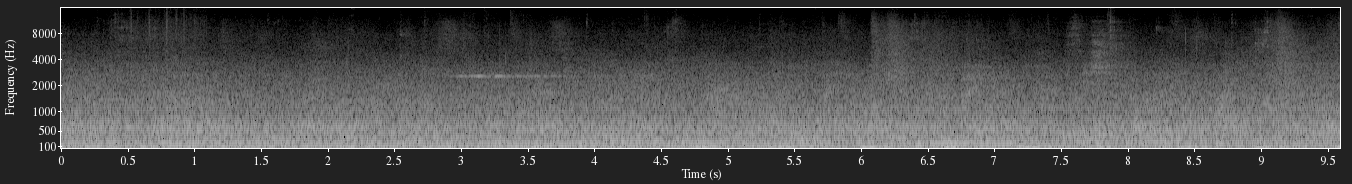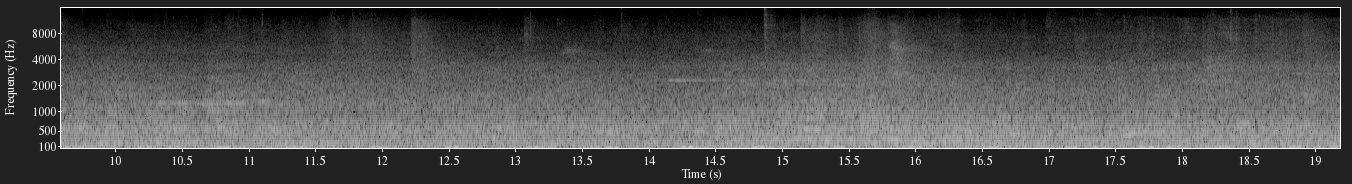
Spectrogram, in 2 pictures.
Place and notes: Frankfurt Hauptbahnhof 1 - 27. März 2020
Again friday, the week difference is nearly not audible. The hall is still emptier as usual, so some sounds are clearer as they would be, like a bottle on the floor.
